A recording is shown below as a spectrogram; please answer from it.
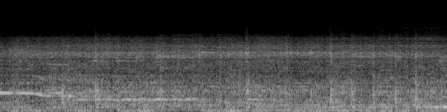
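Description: Live rock band playing loudly in an arena, heard from the audience: a dense, steady wall of band sound with one long held note that drops in pitch about half a second in and then holds.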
